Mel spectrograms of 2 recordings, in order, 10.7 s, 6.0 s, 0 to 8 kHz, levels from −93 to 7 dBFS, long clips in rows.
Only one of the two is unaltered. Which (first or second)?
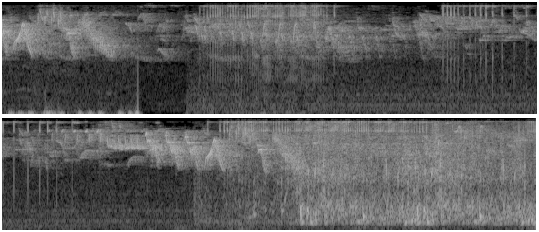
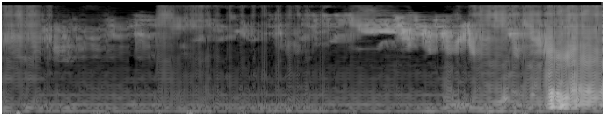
first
